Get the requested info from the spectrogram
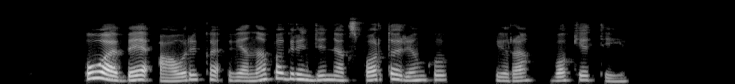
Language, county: Lithuanian, Vilnius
